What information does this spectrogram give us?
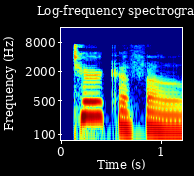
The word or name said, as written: turcophobe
